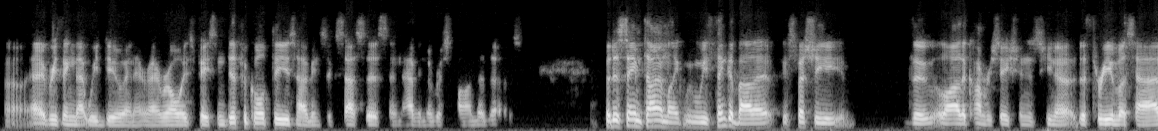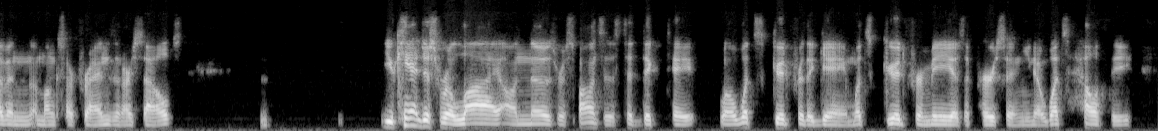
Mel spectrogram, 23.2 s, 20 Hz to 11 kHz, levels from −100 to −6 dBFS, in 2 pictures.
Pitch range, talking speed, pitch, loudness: 95-120 Hz, 200 wpm, 105 Hz, -22 LUFS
